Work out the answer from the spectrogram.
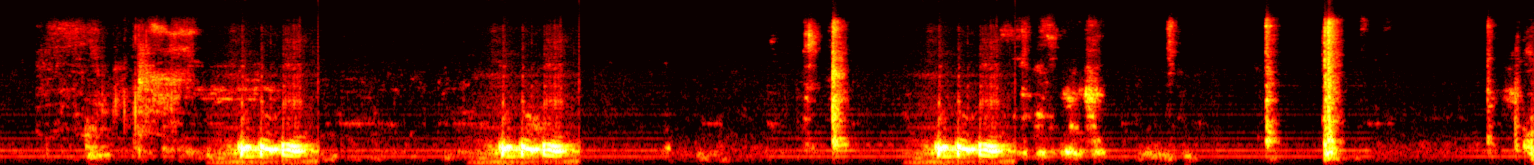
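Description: A spoken phrase repeated three times comes through the chest loud and distinct, with a few handling clicks; whispered-word-clear transmission fits pectoriloquy over consolidated lung.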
